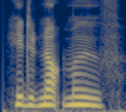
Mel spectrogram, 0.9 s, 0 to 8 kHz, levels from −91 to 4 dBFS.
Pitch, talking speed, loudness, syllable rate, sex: 195 Hz, 255 wpm, -17 LUFS, 4.7 syllables/s, female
